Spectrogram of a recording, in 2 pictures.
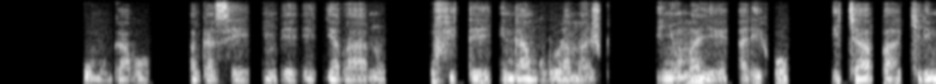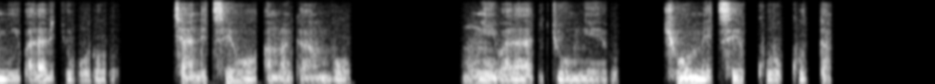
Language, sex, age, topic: Kinyarwanda, male, 18-24, finance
